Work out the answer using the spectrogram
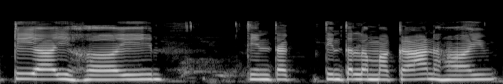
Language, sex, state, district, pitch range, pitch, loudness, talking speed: Bajjika, male, Bihar, Vaishali, 220-235 Hz, 230 Hz, -17 LUFS, 105 wpm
